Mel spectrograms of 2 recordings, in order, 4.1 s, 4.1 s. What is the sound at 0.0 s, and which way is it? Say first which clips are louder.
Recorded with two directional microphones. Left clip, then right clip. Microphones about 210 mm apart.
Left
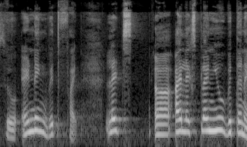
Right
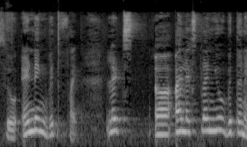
A woman's voice: left 3 dB; 15° left (ahead or behind).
